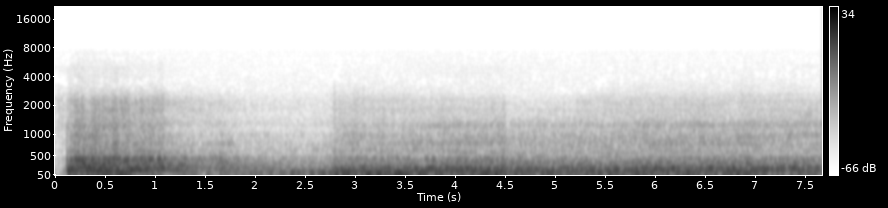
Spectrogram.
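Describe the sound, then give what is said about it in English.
Spaceship rockets firing at half-G acceleration give a loud, steady low rumble with a roaring hiss. It starts abruptly, surges again a few seconds in, and holds at full strength to the end with no voices. “Stand by to fire rockets. Half G acceleration. Standing by, sir. One half G. Fire rockets.”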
